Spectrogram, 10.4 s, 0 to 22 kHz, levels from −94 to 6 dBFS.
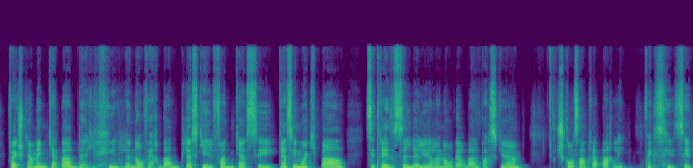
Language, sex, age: French, male, 30-49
